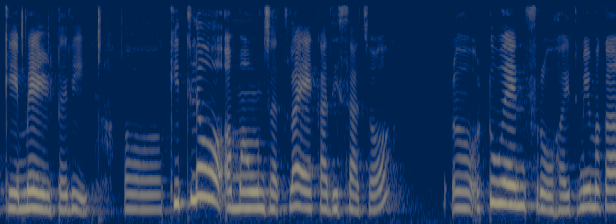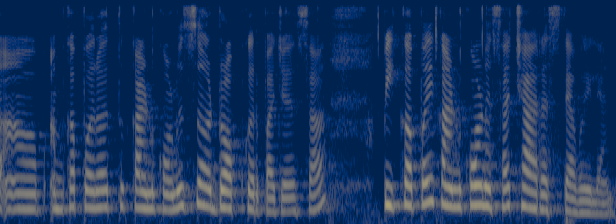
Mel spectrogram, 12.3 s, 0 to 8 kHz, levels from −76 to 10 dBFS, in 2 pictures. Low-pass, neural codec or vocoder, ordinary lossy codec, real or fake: 7.2 kHz; none; none; real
